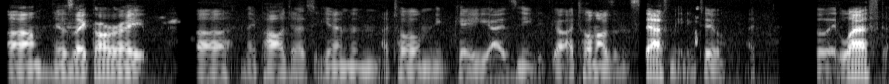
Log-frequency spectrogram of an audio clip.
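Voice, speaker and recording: Over voice chat during a game stream, the owner and admin of a game server casually tells a rambling anecdote full of swearing, with music in the background. His voice is on the low side and a bit bright, with slight background noise and poor audio.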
